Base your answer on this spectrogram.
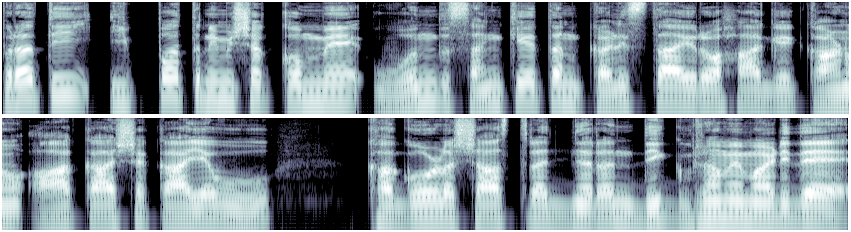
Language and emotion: Kannada, surprised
